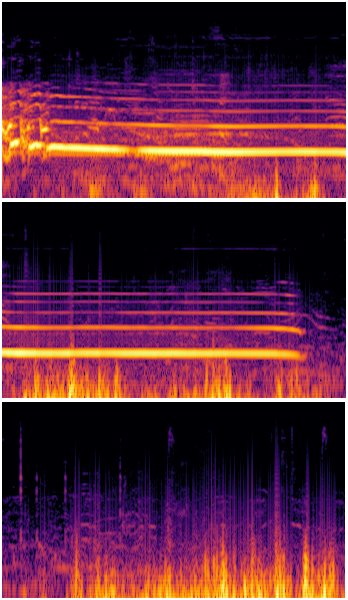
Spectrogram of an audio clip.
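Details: Wolf giving a single steady drawn-out howl that starts slightly higher and settles onto an even pitch for about six seconds, then stops, leaving rustling and handling noise.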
